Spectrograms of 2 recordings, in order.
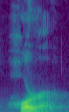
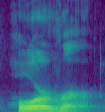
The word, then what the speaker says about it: horror: We also used another word for that, horror. That's a little bit hard to say because it has two parts that are very fast. Horror.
